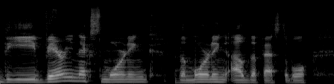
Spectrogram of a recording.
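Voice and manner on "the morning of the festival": ordinary talk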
